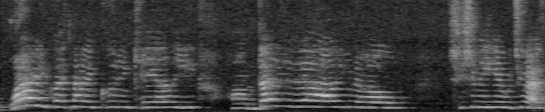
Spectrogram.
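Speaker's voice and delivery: high-pitched mock scolding; yelling mom. Cousin's mom scolding kids for excluding Kaylee, high mock yell. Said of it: "she starts yelling at us".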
